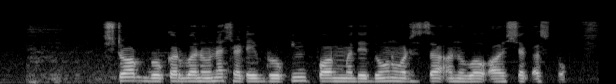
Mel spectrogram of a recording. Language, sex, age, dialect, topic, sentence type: Marathi, male, 18-24, Northern Konkan, banking, statement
